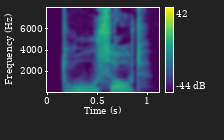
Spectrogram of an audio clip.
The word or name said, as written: druesort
